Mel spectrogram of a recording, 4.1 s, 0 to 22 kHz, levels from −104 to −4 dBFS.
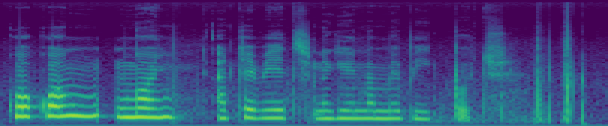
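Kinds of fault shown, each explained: No technical faults can be heard in this speech.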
